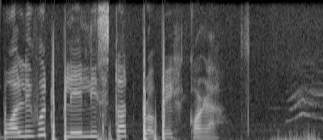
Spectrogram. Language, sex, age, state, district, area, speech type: Assamese, female, 30-45, Assam, Sonitpur, rural, read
